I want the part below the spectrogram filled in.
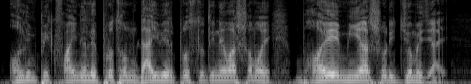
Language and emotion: Bengali, fearful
